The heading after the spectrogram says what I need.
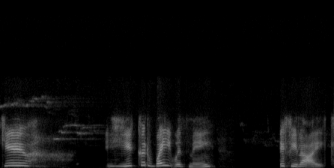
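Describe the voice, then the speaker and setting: An actress playing an earnest, tender younger woman in a stage play, speaking haltingly and trailing off. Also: high-pitched, animated, fairly bright tone, no room sound, heavily acted. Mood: shy, hopeful. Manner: halting, trailing off mid-sentence. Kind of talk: stage play acting, quiet two-hander.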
